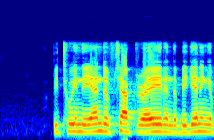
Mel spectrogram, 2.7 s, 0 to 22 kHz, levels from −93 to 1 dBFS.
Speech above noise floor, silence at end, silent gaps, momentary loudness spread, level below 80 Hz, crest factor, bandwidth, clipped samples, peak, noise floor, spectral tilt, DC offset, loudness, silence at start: 57 dB; 0 s; none; 13 LU; -68 dBFS; 14 dB; 7.6 kHz; under 0.1%; -6 dBFS; -76 dBFS; -5 dB/octave; under 0.1%; -19 LUFS; 0.7 s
